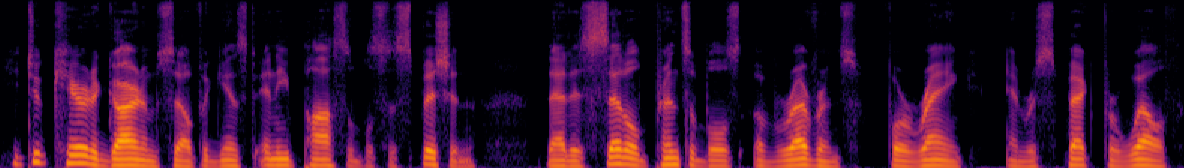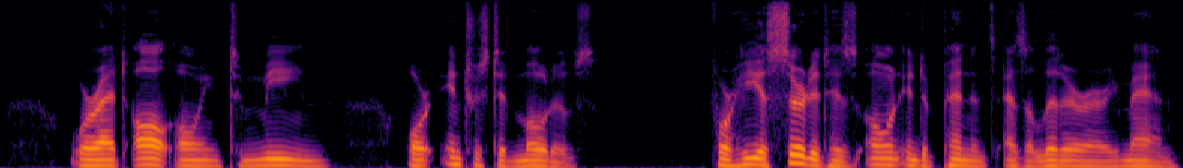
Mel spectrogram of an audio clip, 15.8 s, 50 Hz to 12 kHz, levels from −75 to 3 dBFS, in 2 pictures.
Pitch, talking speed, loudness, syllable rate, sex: 110 Hz, 155 wpm, -21 LUFS, 5.4 syllables/s, male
